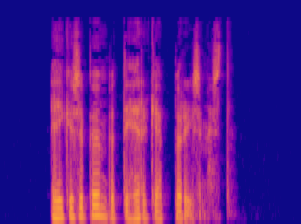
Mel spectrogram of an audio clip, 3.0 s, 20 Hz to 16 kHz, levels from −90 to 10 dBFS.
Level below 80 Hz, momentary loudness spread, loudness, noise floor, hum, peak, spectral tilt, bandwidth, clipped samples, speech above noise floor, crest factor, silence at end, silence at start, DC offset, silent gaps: -58 dBFS; 8 LU; -18 LUFS; -81 dBFS; none; -2 dBFS; -5.5 dB/octave; 11.5 kHz; under 0.1%; 63 dB; 18 dB; 0.7 s; 0.5 s; under 0.1%; none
